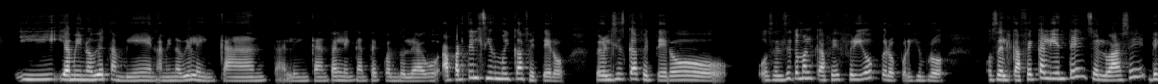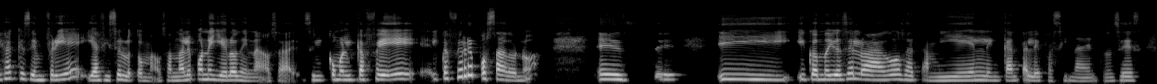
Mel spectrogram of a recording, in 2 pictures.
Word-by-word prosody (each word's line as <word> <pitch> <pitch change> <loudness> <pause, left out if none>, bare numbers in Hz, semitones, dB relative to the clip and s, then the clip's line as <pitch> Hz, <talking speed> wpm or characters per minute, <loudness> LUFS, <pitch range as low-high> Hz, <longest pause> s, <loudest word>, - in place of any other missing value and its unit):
y 230 +1 0
y - - +6
a 220 - +11
mi 220 0 +3
novio 220 +2 +6
también, 185 -3 -3
a - - -4
mi 175 - -5
novio 180 +3 +1
le 210 - +2
encanta 175 +1 -4
le - - -7
encanta, 175 +1 -3
le 190 - -2
encanta 180 0 -6
cuando 175 -3 -5
le 165 +1 -1
hago, 165 +2 -2
aparte, 225 +9 +3
él 305 - +3
sí 290 - +1
es 275 - +1
muy 255 -1 +2
cafetero, 190 -9 0 0.3
pero 210 - +1
él 210 - +1
sí 245 - -2
es 250 - -5
cafetero, 200 - +2 0.2
o 195 - -6
sea, 205 0 -2
él 200 - -1
se 270 - -3
toma 275 +1 +2
el 285 - -3
café 210 0 0
frío, 235 +7 0
pero 185 -4 -1
por - - -7
ejemplo, 180 -2 -3 0.4
o 215 - -8
sea, 215 - +5
el 205 - +1
café 200 +4 +3
caliente 295 +6 +2
se 240 -6 0
lo 200 -2 +2
hace, 320 - +2
deja 265 +3 -1
que 260 - -4
se 230 -2 0
enfríe 220 - 0
y - - -2
así 195 0 -1
se 225 - -1
lo 195 -4 -2
toma, 175 -2 -7
o - - -10
sea, 180 - -7
no 185 +1 0
le 220 - 0
pone 230 -1 +1
hielo 200 -1 +3
ni 190 -3 -5
nada, - - -6
o - - -9
sea, - - -7
es 190 - -20 0.2
como 220 -2 +2
el 210 -1 -2
café 230 +3 +3 0.2
el 240 - -10
café 275 +6 +1
reposado, 270 - +3
¿no?, 180 - -6 0.6
este, 230 0 0 0.4
y 230 -3 -1
y - - -5
cuando 225 -1 +3
yo 225 0 +5
se 260 +2 0
lo 230 -3 +2
hago, 210 +1 +2
o - - -2
sea, 205 -2 -4
también 185 +1 -4
le 190 - -4
encanta, 180 0 -4
le 180 -1 -3
fascina, 165 -2 -13
entonces 180 +3 -9
210 Hz, 235 wpm, -22 LUFS, 185-235 Hz, 0.6 s, a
